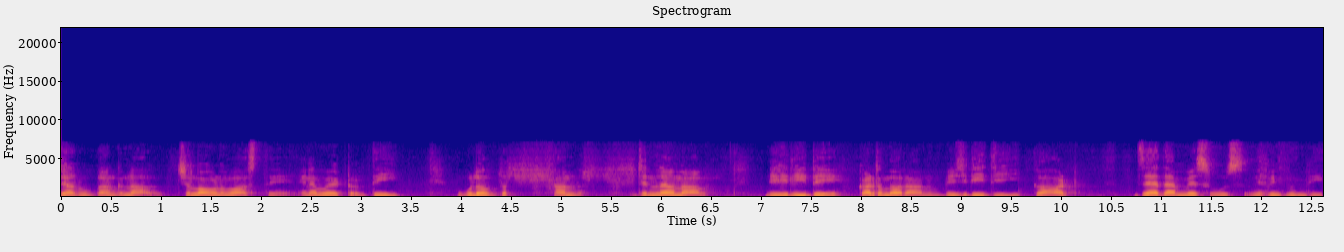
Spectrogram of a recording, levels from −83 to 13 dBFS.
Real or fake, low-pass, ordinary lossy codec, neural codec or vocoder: fake; 7.2 kHz; none; codec, 16 kHz in and 24 kHz out, 0.6 kbps, FocalCodec, streaming, 4096 codes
